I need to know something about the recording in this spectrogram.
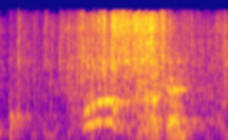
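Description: Christmas wrapping paper and plastic packaging crinkling and rustling as a present is unwrapped by hand, with a voice speaking over it from about a second in.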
